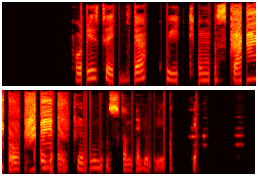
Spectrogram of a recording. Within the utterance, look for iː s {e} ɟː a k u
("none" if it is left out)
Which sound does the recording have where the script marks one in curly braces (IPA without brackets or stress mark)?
e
